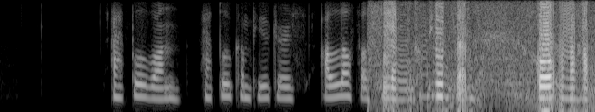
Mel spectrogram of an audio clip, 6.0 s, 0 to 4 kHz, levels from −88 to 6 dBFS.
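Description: From 3.68 s to the end, a mu-law and A-law mix-up: the mu-law audio is decoded as A-law, scrambling levels. Speech turns harsh and distorted, pauses fill with hiss, the waveform's gaps lift off zero, and the spectrogram fills with broadband noise below 4 kHz.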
